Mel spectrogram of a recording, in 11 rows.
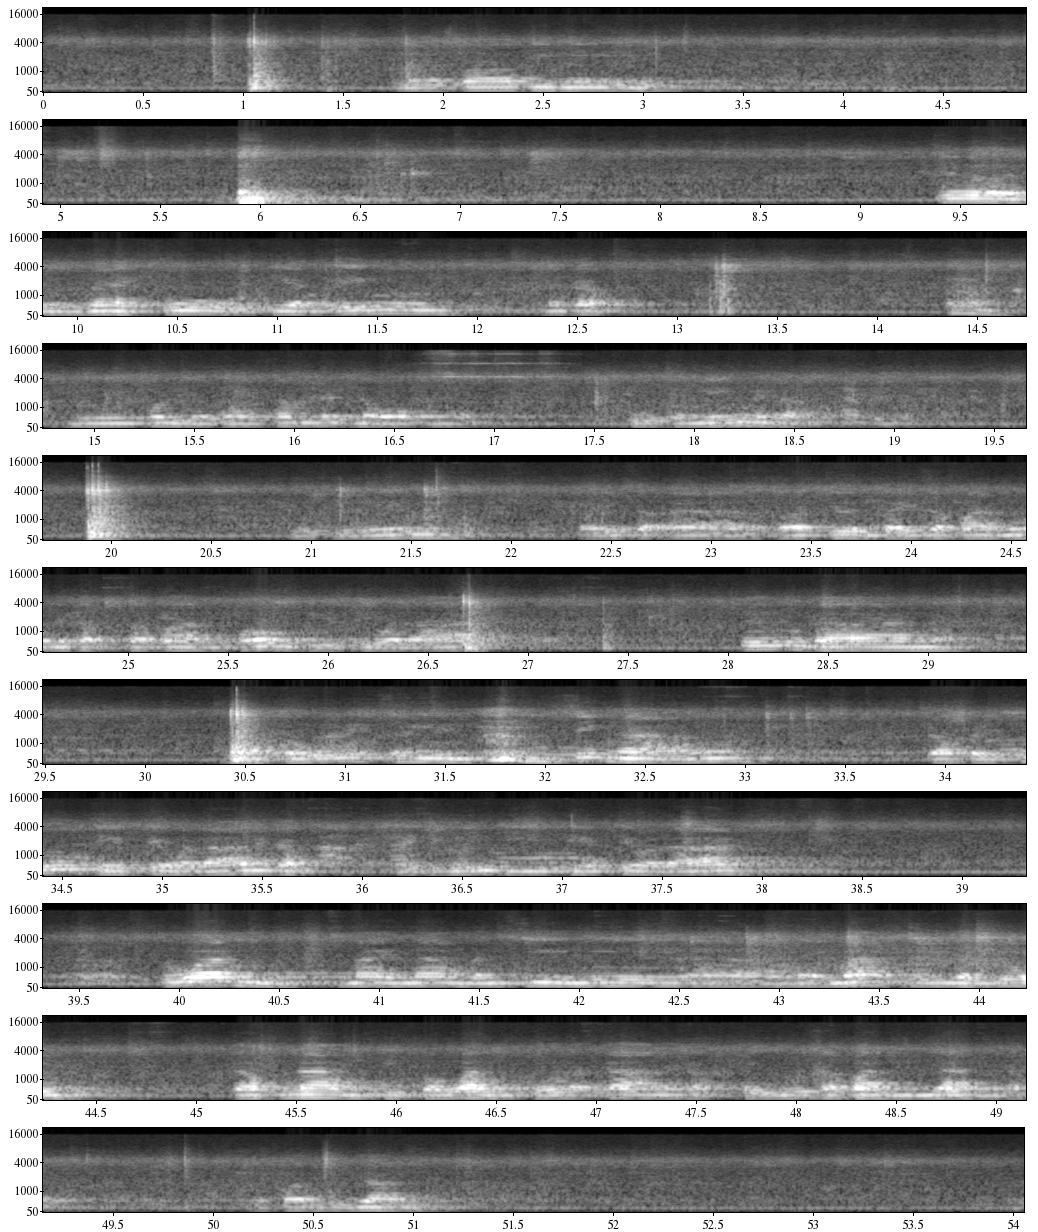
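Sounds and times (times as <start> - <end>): faint hum: 0.0 - 54.0
high steady buzz: 0.0 - 54.0
man speaking: 1.8 - 3.4, 9.4 - 12.9, 14.3 - 16.9, 17.6 - 19.5, 20.9 - 27.0, 28.0 - 29.4, 30.4 - 33.2, 33.9 - 38.2, 39.4 - 44.6, 45.2 - 49.4, 50.2 - 51.2
man's voice over pa system: 33.9 - 38.2.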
